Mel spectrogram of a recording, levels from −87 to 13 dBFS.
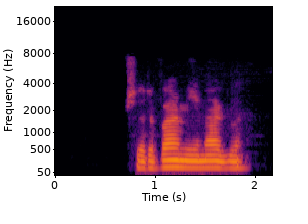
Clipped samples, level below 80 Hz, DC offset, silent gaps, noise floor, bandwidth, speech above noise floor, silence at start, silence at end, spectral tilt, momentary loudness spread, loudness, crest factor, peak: under 0.1%; -60 dBFS; under 0.1%; none; -86 dBFS; 7.6 kHz; 68 dB; 0.7 s; 0.25 s; -6 dB/octave; 9 LU; -19 LUFS; 16 dB; -4 dBFS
